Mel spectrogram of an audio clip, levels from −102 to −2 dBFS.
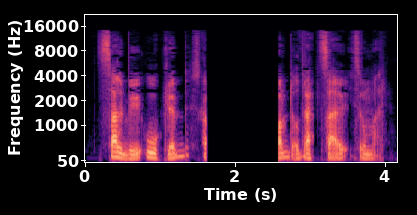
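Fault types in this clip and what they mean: Vorbis compression: nothing above 14.2 kHz, with grainy, hissy treble and smeared attacks, which points to a likely low-bitrate Vorbis encode around 34 kbps.
Audio dropout to silence: from 1.62 to 2.58 s, about 0.95 s, the speech cuts to complete silence with no room tone, likely from lost input.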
